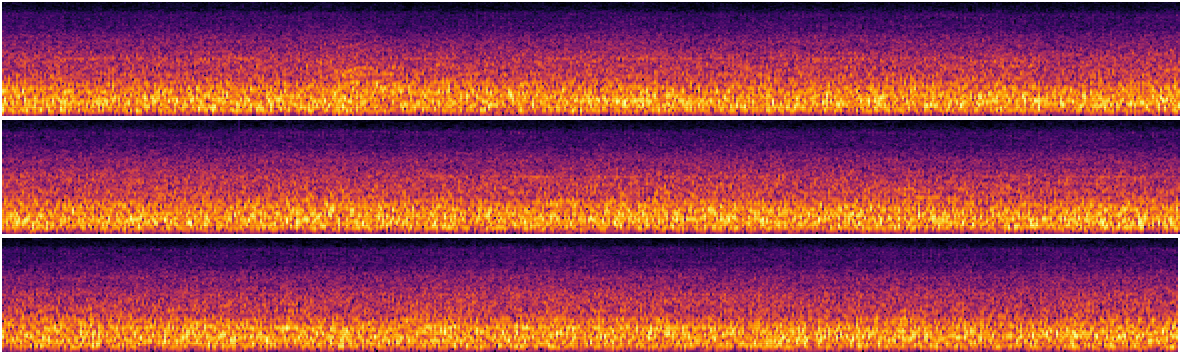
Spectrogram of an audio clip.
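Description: Industrial machinery hums and whirs steadily.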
